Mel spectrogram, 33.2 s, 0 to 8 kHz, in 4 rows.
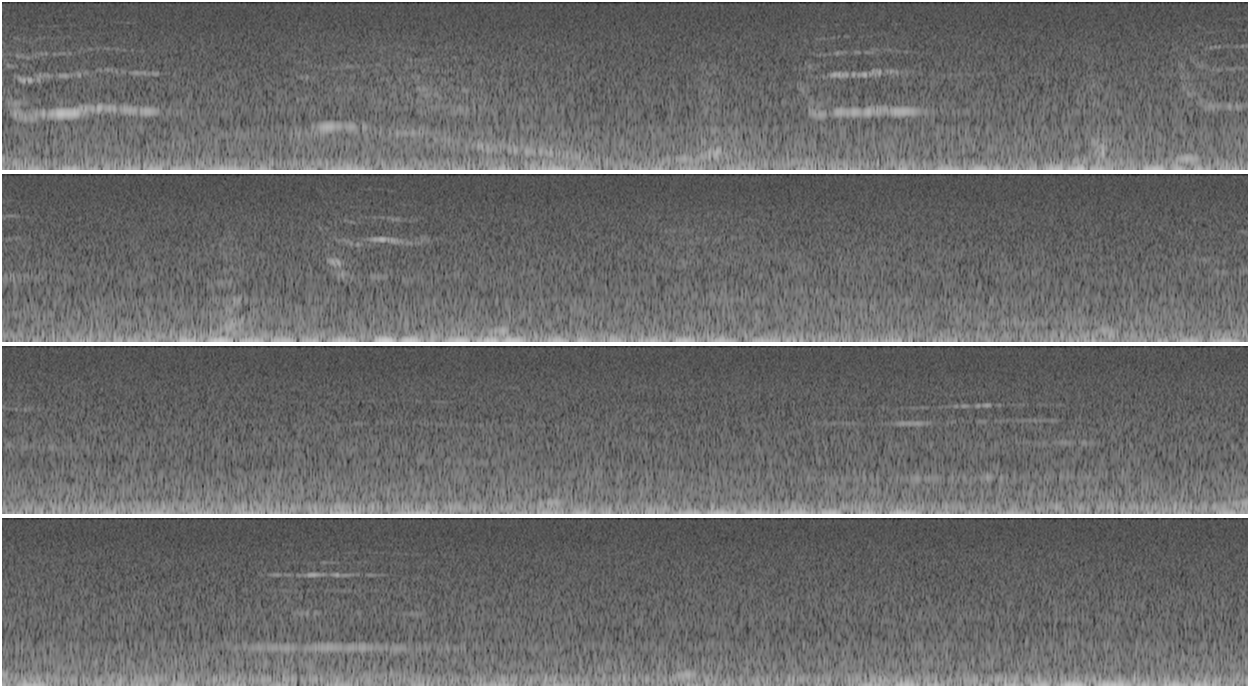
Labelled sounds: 0.0	1.1	humpback whale, 0.90 to 3.5 kHz
2.0	2.5	humpback whale, 0.80 to 0.96 kHz
5.4	6.1	humpback whale, 0.93 to 4.3 kHz
7.9	8.5	humpback whale, 1.1 to 3.8 kHz
10.7	11.1	humpback whale, 2.1 to 3.6 kHz
16.5	16.8	humpback whale, 2.3 to 2.8 kHz
22.5	23.7	humpback whale, 1.8 to 2.8 kHz
26.6	27.3	humpback whale, 2.7 to 2.9 kHz

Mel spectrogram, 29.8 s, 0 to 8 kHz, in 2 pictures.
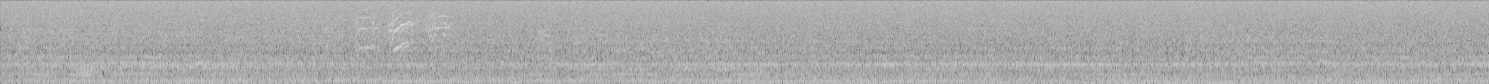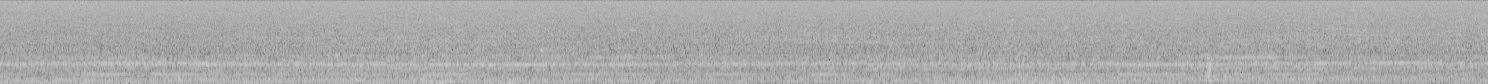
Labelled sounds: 3.9	4.2	humpback whale, 1.2 to 1.7 kHz

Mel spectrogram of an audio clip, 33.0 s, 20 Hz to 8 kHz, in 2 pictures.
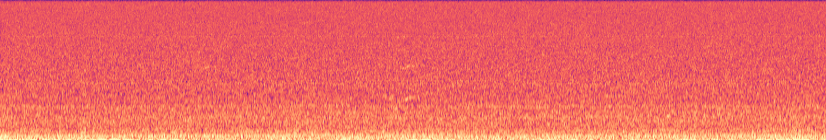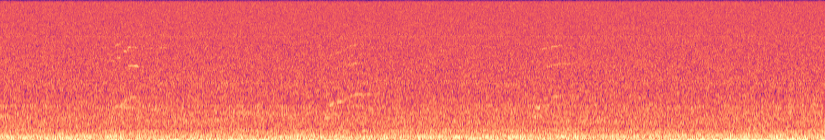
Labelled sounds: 19.0	19.3	humpback whale, 1.7 to 2.8 kHz
23.4	23.7	humpback whale, 1.9 to 2.0 kHz
27.4	27.8	humpback whale, 1.8 to 3.0 kHz

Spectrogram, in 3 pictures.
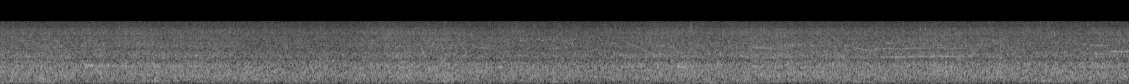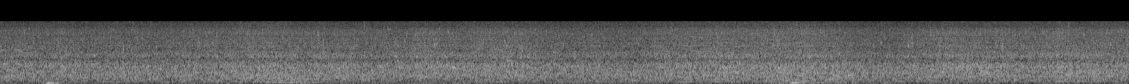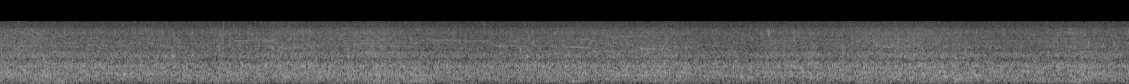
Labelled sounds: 7.5	7.8	killer whale, northern resident, G clan, 2.0 to 2.2 kHz
8.7	9.3	killer whale, northern resident, G clan, 1.9 to 2.2 kHz
11.1	11.4	killer whale, northern resident, G clan, 1.7 to 2.0 kHz
26.9	27.2	killer whale, northern resident, G clan, 2.9 to 3.0 kHz
28.2	29.0	killer whale, northern resident, G clan, 2.0 to 3.9 kHz

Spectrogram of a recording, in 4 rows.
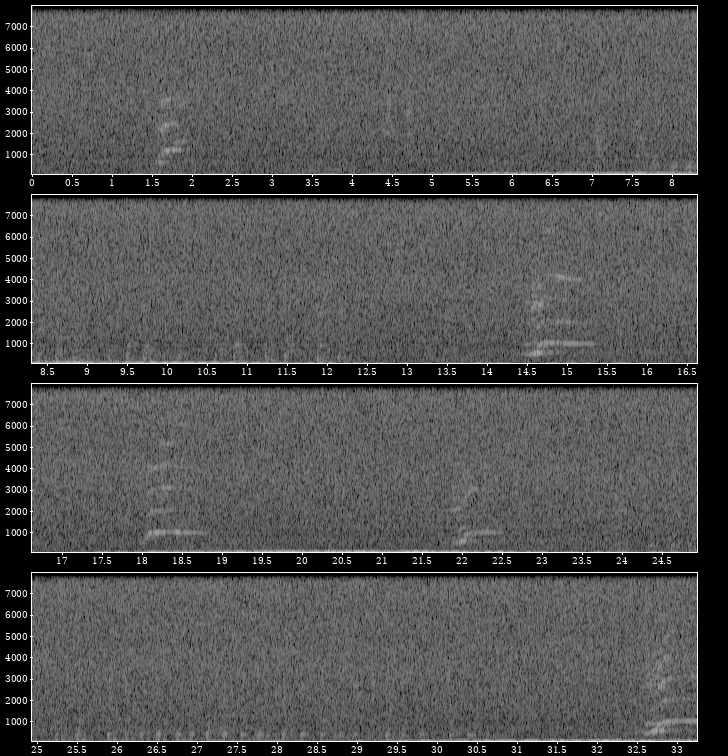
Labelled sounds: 1.6	1.9	humpback whale, 0.90 to 2.5 kHz
14.5	15.3	humpback whale, 0.80 to 4.3 kHz
18.0	18.7	humpback whale, 0.80 to 4.2 kHz
22.0	22.5	humpback whale, 0.80 to 1.1 kHz
32.6	33.2	humpback whale, 0.80 to 3.2 kHz

